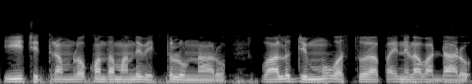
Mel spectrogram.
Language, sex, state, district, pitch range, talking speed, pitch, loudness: Telugu, male, Telangana, Mahabubabad, 110-120 Hz, 115 wpm, 115 Hz, -17 LUFS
